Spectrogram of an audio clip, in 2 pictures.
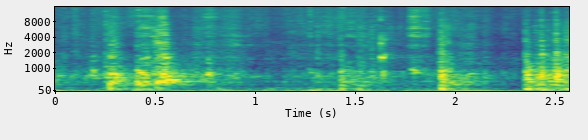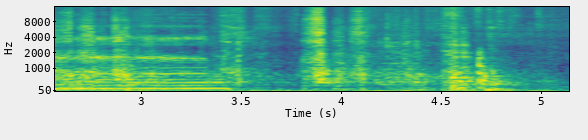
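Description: Rope rubbing and scraping against wood as a knot in a varnished deck rope is worked by hand along toward the kayak's gunwale, with a few light knocks. A brief low hum sounds near the middle.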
